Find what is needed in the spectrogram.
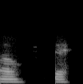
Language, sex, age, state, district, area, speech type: Bodo, other, 60+, Assam, Chirang, rural, conversation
